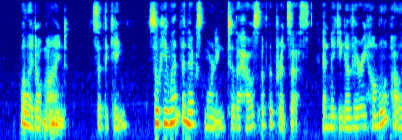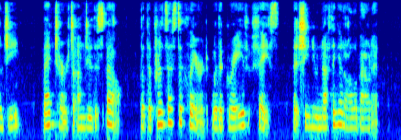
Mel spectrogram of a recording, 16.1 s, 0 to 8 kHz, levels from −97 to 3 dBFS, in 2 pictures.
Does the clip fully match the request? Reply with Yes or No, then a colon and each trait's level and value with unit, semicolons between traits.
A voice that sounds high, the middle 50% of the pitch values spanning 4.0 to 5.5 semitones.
Yes: high, 195 Hz; average, 4.6 semitones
